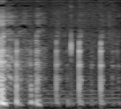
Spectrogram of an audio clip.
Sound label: laugh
